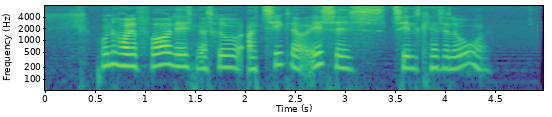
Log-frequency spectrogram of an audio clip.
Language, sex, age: Danish, female, 40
